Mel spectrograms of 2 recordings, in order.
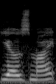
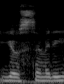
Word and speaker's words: Yosemite: And the color is called Yosemite. I know it looks like Yosemite, especially if you're not from America, but it is pronounced Yosemite.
